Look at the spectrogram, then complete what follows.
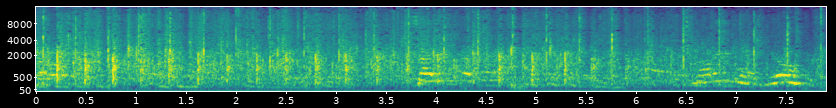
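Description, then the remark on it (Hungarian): An audience claps steadily for about eight seconds for a woman who worked upstairs and cut up her coat to provide a rag, a dense, even patter of many hands at a fairly loud level, with scattered voices calling out over the applause. “Tapsan hölgynek!”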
